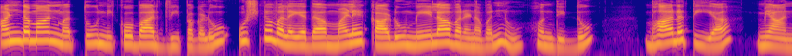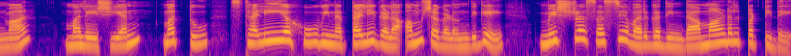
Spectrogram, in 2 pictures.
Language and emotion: Kannada, neutral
